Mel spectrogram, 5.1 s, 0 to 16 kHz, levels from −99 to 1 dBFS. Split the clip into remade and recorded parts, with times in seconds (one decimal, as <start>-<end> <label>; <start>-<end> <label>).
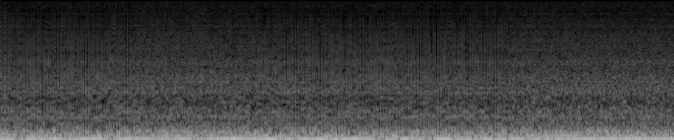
0.0-1.0 remade; 1.0-1.9 recorded; 1.9-3.8 remade; 3.8-5.1 recorded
